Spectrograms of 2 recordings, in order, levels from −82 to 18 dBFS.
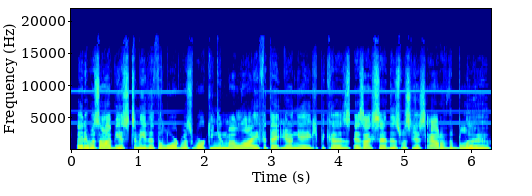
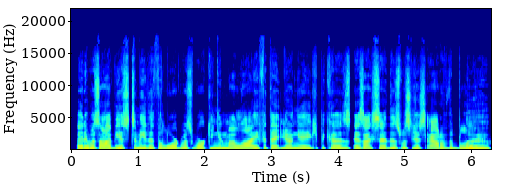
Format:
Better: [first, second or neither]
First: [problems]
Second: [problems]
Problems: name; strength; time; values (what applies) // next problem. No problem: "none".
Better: second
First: high-pitched whine; faint; until 1.5 s and from 3 s on; 9 kHz, 25 dB below the speech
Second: none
